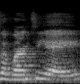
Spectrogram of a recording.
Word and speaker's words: Avontea: My name is Avantier. If you don't know how to pronounce it, there you go.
